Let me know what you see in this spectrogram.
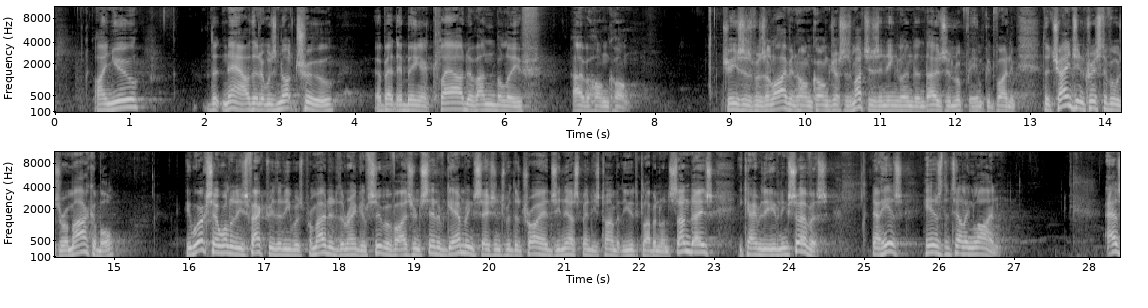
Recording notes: Peace Christian Church, Rockhampton Qld.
